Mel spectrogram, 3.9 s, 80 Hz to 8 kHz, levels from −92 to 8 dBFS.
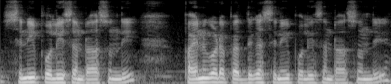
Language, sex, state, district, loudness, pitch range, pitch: Telugu, male, Telangana, Hyderabad, -15 LUFS, 130-145 Hz, 135 Hz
